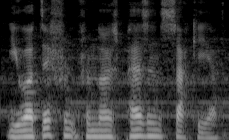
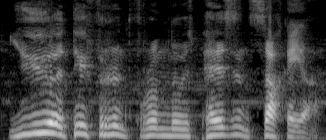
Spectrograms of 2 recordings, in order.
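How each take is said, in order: First: It is said in the speaker's ordinary voice. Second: It is said in a put-on fatherly voice.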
